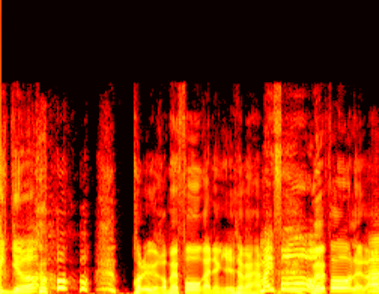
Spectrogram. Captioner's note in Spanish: risas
